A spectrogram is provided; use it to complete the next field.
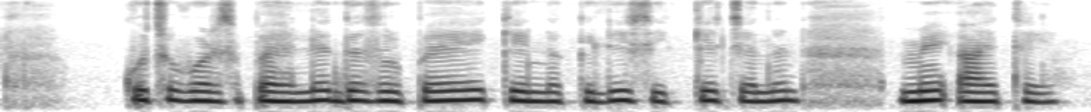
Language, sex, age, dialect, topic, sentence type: Hindi, female, 18-24, Awadhi Bundeli, banking, statement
